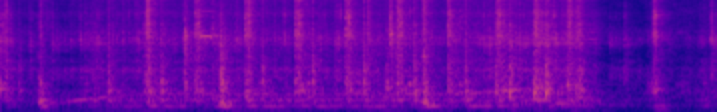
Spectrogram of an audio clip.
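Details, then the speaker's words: Sewing machine sewing the bottom seam of a tote bag: quick, light ticking over the stitching rhythm with occasional sharper clicks. The owner says the machine clicks when it is dusty inside and needs a dusting. "I have to give my machine a dusting on the inside it's my machine kind of makes that clicking sound when it gets a Dusty"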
